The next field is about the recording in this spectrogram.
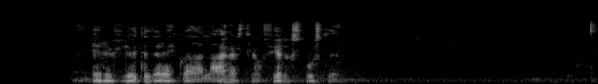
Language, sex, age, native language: Icelandic, male, 40-49, Icelandic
